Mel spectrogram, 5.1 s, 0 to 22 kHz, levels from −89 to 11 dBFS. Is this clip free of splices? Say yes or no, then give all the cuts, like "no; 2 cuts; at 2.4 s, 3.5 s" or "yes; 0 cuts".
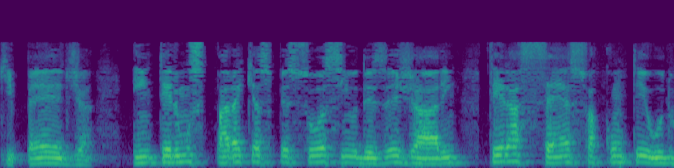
no; 3 cuts; at 1.5 s, 2.6 s, 3.6 s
